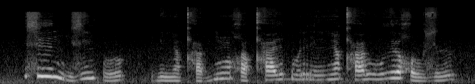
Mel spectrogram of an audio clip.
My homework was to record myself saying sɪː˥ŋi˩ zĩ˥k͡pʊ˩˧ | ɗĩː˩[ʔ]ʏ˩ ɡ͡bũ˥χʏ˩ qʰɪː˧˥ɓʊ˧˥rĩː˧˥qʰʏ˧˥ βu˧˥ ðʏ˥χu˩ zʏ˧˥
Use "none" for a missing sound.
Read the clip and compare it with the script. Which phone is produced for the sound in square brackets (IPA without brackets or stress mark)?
qʰ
